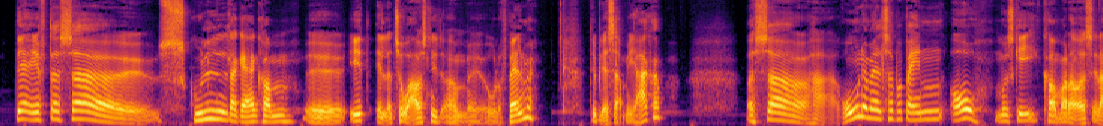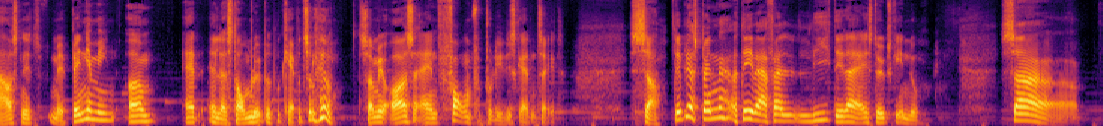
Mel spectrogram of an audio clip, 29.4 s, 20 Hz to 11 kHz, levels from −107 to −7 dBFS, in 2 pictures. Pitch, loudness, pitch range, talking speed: 210 Hz, -20 LUFS, 160-255 Hz, 140 wpm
